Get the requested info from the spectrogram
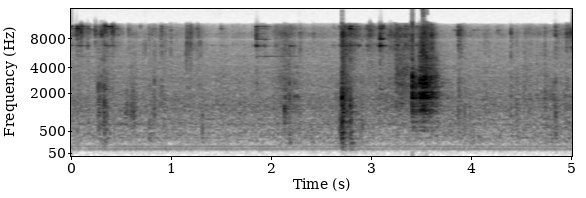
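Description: Cardboard box being handled and opened by hand: scattered light clicks and scrapes, a sharp click a little over halfway through and a short scraping rustle just after it, over a faint steady hum.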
